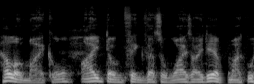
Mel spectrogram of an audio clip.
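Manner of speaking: bone-dry, sarcastic tone. Mocking a talking car's manner: imitating KITT's dry sarcastic tone. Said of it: "that kind of dry, sarcastic tone".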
